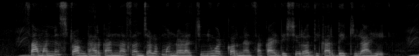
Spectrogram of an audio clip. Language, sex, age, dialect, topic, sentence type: Marathi, female, 18-24, Varhadi, banking, statement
